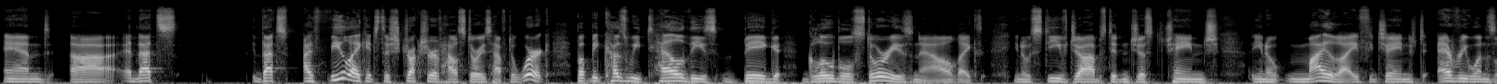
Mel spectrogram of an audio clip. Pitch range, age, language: 110-135 Hz, 30-49, English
